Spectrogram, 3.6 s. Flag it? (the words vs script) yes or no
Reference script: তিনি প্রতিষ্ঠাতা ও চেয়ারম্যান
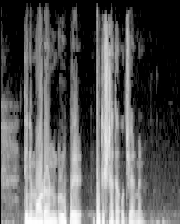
yes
